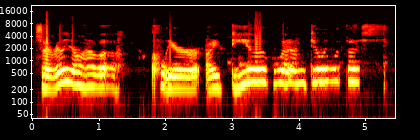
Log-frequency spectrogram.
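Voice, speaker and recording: Southern woman, art vlog host, soft husky voice, slow self-muttering commentary, dry dull home mic. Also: high-pitched, no room sound. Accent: Southern American. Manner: relaxed, talks to herself while painting, mutters and whispers. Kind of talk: casual painting vlog commentary.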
